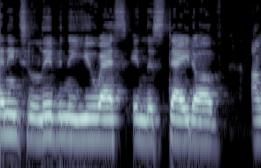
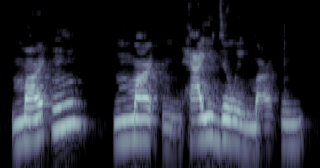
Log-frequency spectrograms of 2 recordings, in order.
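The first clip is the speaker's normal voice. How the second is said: put-on American accent, quieter; 7 dB quieter than usual. Asked to say his own name in an American accent, American accent. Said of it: "say your name in American accent".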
